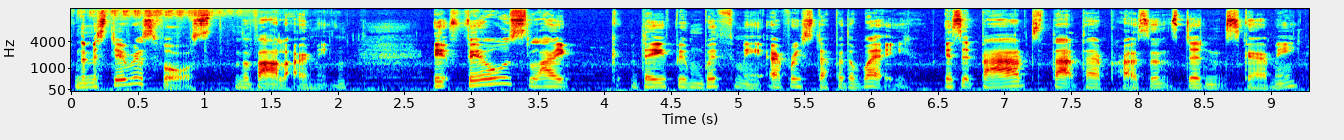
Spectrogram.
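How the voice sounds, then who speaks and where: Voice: mid-range voice, animated, moderate pace, a bit bright, slight background noise. A gamer voicing an earnest, curious young heroine in video game dialogue read aloud.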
